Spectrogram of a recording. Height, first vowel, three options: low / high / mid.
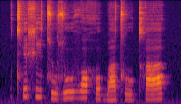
high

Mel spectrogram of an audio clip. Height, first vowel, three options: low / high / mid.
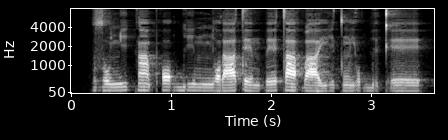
mid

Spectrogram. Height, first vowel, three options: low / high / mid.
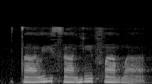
low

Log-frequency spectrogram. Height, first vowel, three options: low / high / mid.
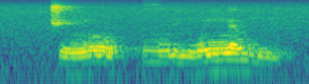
mid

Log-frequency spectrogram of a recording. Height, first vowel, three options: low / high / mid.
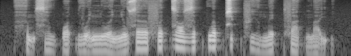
mid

